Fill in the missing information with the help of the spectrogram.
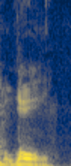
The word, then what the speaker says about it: Lowell: Okay, where's Lowell? Am I pronouncing it right? Yeah.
